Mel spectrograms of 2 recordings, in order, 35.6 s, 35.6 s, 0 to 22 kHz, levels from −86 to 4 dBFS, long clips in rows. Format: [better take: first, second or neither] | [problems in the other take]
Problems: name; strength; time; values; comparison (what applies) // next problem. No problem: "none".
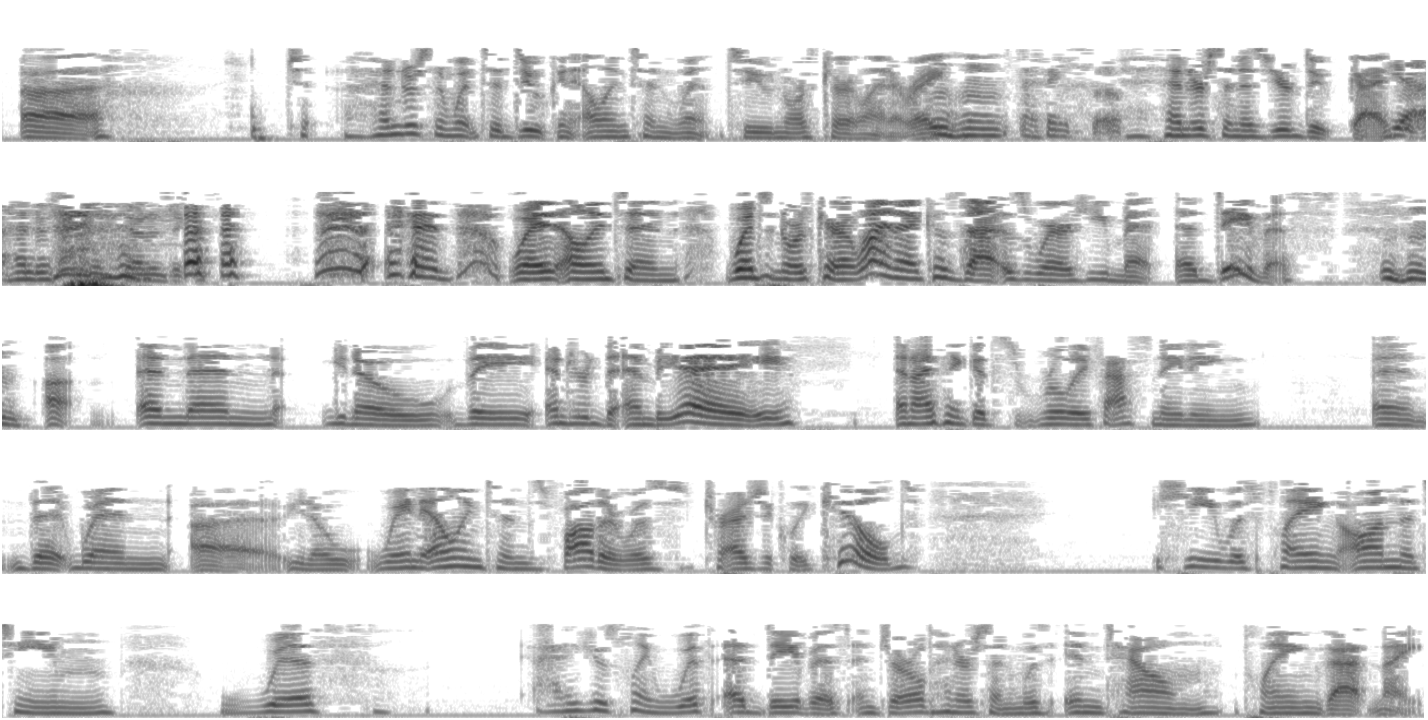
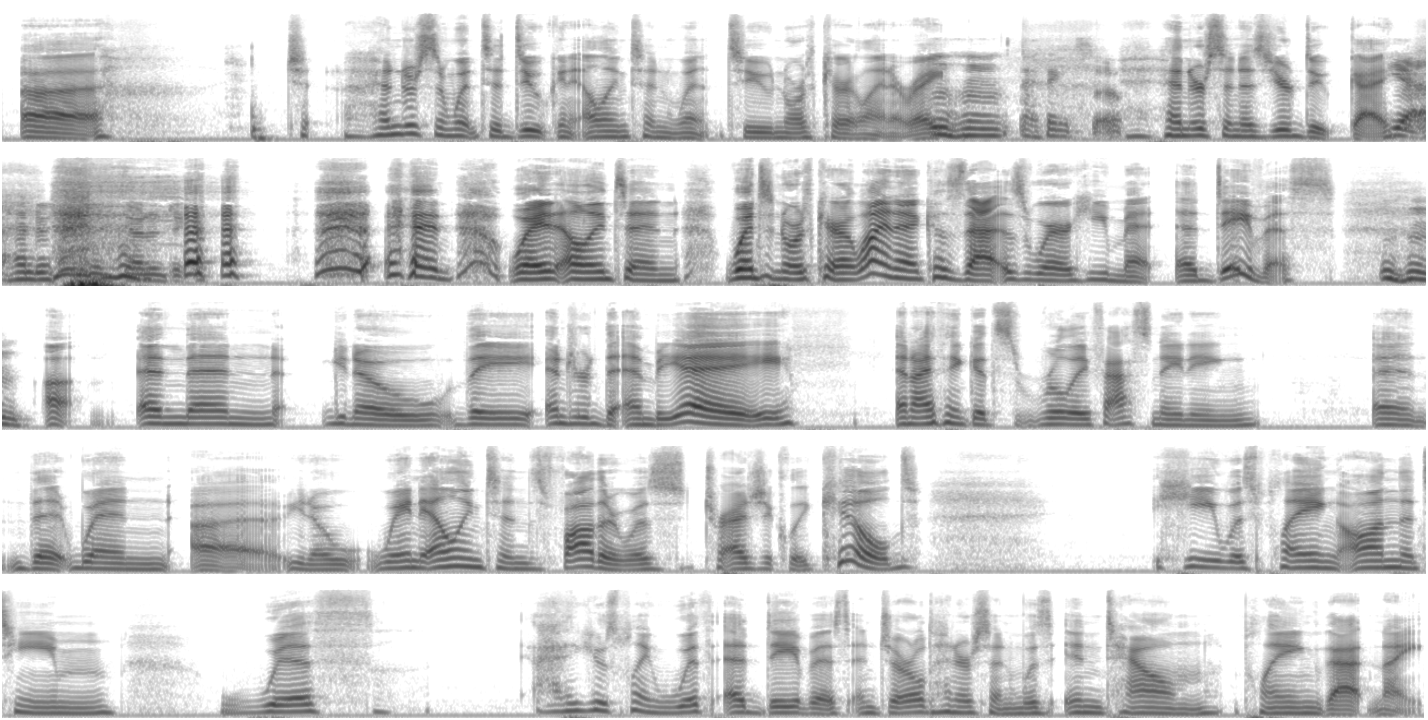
second | garbled, watery; badly; nothing above 4.5 kHz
